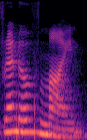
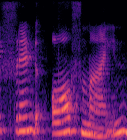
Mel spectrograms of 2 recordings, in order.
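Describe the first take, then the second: First: Friend of mine with of as "uv"; correct OF. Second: Friend of mine with of drawn out as "off"; wrong OF. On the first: Teacher showing what we would say, slow uv. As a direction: say of as uh plus v, slowly, in friend of mine. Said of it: "we would say". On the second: Teacher showing what we won't say, slow off. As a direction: say of as a long open off in friend of mine. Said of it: "we won't say". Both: Shown as a demonstration.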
